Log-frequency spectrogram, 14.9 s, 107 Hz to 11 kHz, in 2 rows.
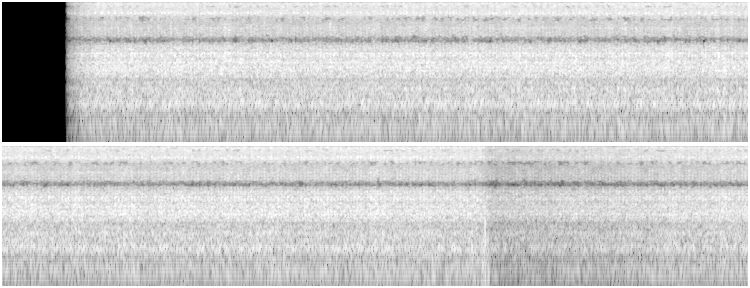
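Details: VW Golf Mk4 BEW diesel, front wheels in air, idling in fifth gear: steady hiss with loose repeating shunk about three to four beats a second from front end; owner suspects bad wheel bearing, unconfirmed.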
